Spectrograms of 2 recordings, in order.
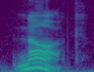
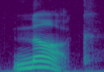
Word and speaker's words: knock: What is the silent letter in this word? Knock. Knock. The silent letter here is K. Here we wrote K but we don't say it. We say knock.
